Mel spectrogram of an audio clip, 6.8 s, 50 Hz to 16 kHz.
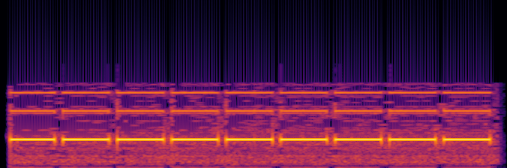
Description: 10h00 - çà y est quelqu'un a entendu la balise en direction de l'est. Je branche le récepteur et tourne l'antenne dans tous les sens : effectivement, il y a un faible signal modulé par un piou-piou
pas trés harmonieux mais je l'entends plutôt en direction de l'ouest.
